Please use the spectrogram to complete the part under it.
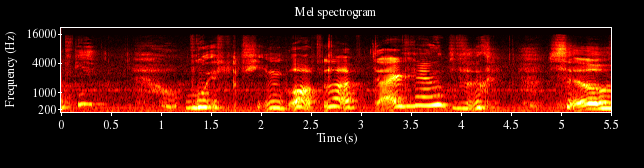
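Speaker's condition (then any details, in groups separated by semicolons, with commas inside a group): Cerebral palsy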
